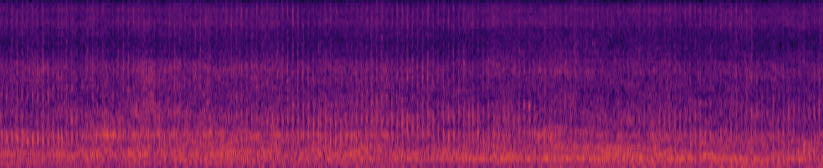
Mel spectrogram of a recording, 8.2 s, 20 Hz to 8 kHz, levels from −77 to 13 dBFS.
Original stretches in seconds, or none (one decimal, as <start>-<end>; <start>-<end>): 0.0-4.7; 5.9-7.7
